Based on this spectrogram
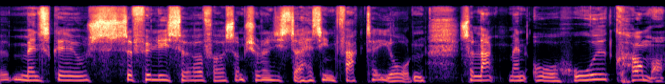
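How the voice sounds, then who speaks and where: A woman at a fairly slow pace with fairly even intonation and very even loudness, over noticeable background noise. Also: medium pitch for a woman. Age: 70s. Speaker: journalist and author. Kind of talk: radio interview. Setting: studio.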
